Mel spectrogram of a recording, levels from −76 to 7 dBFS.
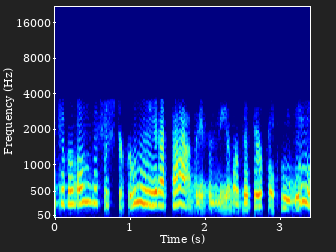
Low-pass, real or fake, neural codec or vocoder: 3.6 kHz; fake; codec, 16 kHz, 0.5 kbps, FreqCodec, smaller model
